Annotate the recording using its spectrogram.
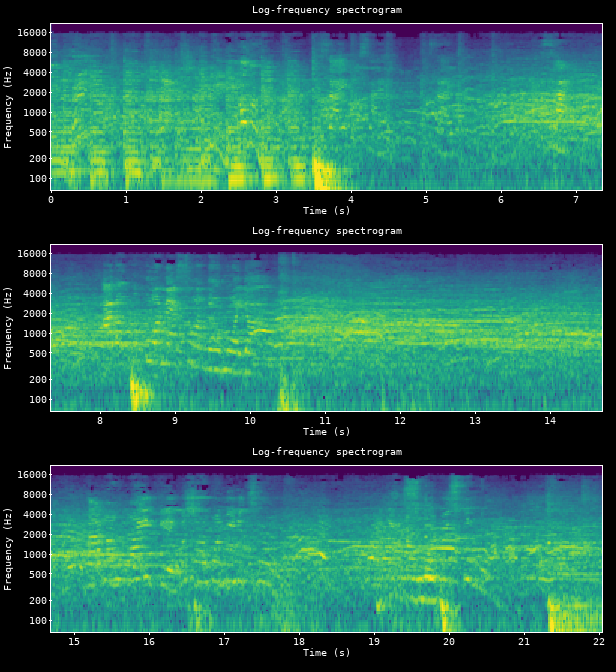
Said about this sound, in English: So she was performing in Miami for a New Year's-esque concert. And let's just say the crowd were pretty unhappy when this happened.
